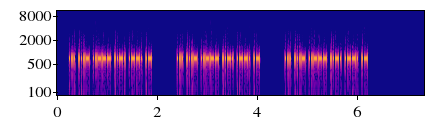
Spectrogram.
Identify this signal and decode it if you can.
Morse code, heard as a keyed tone, about 50 wpm, 700 Hz. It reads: SV2FPA SV2FPA SV2FPA
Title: DXCC-100 Call Signs - 6 Characters - Repeated 3x - 50wpm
